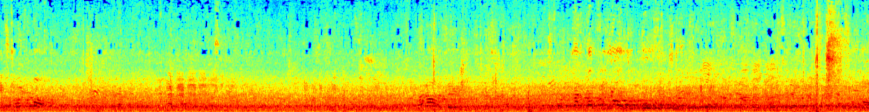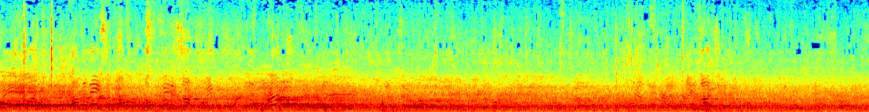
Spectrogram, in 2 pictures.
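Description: Boxing gloves thud against a boxer's body and head.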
